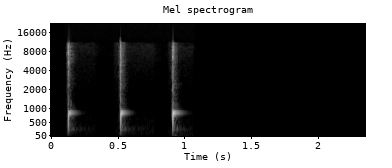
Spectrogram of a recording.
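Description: Three short pop sound effects in quick succession during the first second, evenly spaced, each a brief pitched plop.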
